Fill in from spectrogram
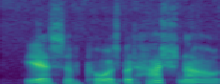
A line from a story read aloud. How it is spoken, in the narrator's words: the mother murmured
